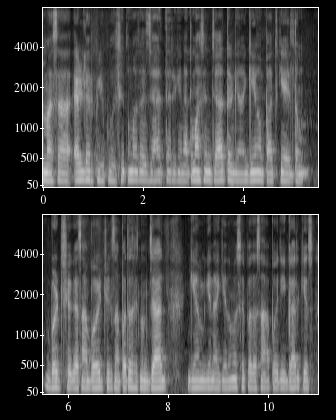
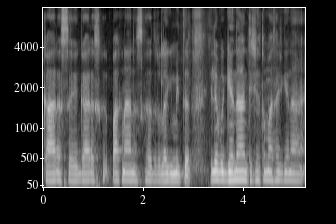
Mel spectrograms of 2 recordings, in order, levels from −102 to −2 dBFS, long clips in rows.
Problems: none marked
